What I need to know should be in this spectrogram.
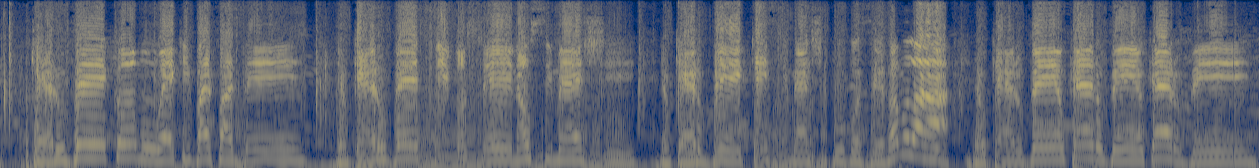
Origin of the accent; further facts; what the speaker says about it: Formiga, Minas Gerais, Brazil; now in Mariana, Brazil; Eu sou lá da cidade de Formiga, 300 quilômetros daqui, perto de Divinópolis. Tem 2 anos que eu canto. Tem 2 anos que eu estou residindo já aqui em Mariana.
